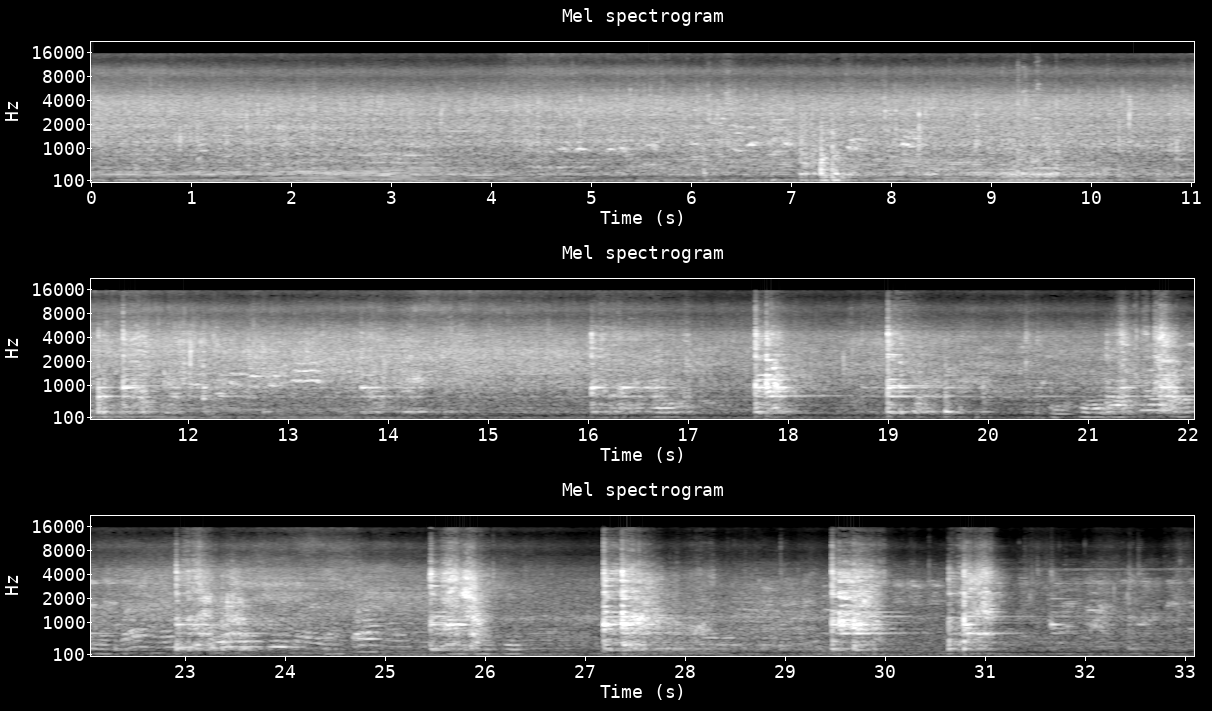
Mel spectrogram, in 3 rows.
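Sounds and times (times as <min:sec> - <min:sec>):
squid sizzling in wok: 0:00.0 - 0:33.0
metal spatula scraping pan: 0:10.3 - 0:15.0, 0:15.8 - 0:26.2, 0:27.1 - 0:28.6, 0:29.2 - 0:33.0.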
